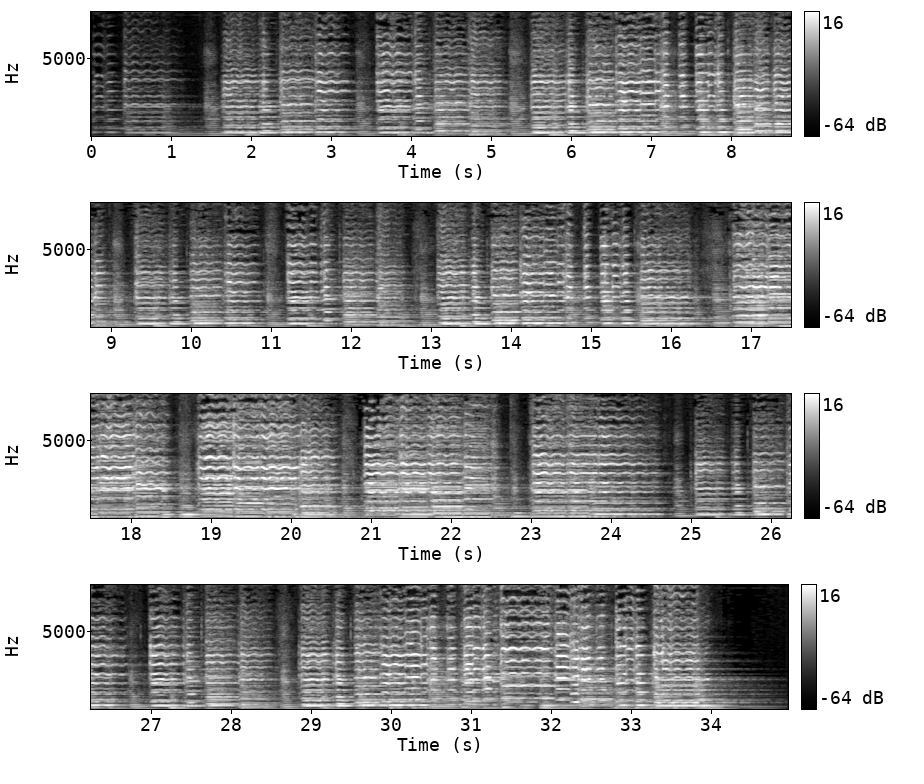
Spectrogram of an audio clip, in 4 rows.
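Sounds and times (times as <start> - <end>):
string trio playing: 0.0 - 34.8.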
